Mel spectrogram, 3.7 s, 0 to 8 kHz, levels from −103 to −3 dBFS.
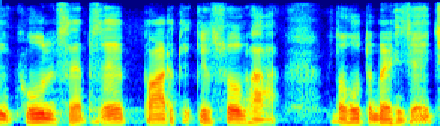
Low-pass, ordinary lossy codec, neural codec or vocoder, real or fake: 7.2 kHz; none; codec, 44.1 kHz, 3.4 kbps, Pupu-Codec; fake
